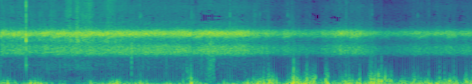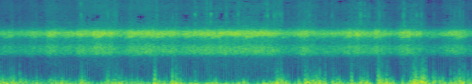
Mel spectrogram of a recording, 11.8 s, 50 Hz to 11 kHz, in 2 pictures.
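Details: Chorus of many frogs in paddy fields around planting time, recorded 30 May 2011, a continuous buzzing trill in high and mid layers that never pauses, over strong fluctuating low-pitched rumble.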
